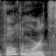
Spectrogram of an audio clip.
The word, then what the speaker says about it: Voldemort: Rin confirmed that while almost every single person has been saying Voldemort's name wrong apparently it's Voldemort it's a pretty unanimous mispronunciation Apple keyot Time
